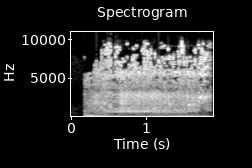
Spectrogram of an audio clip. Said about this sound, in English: I mean, two people were almost killed by that fart. I mean, just that was a narrow, narrow miss.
